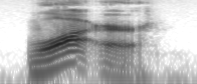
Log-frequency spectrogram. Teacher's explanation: the modern estuary English that you hear around London. Where the letter T goes to die. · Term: glottal stop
